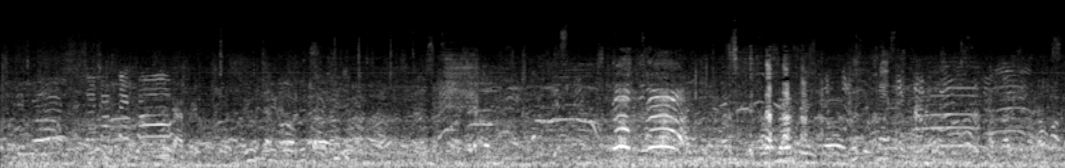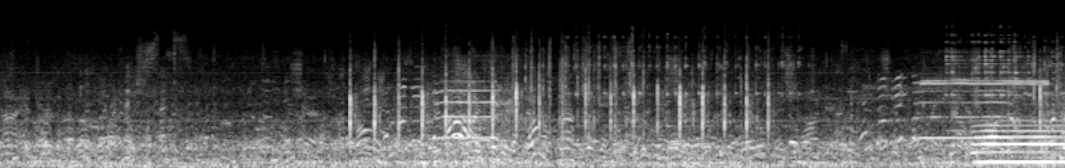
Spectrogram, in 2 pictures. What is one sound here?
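A crowd of spectators chatters and shouts at a distance outdoors.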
